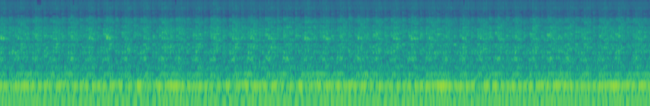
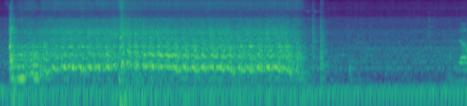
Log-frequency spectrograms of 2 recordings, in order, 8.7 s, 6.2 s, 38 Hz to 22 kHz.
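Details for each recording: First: 1941 GMC one-ton pickup, 230ci straight six, first start after 15–20 years: steady, even idle with a smooth low beat, no skips or stumbles; no cylinder sounds missing, running healthy. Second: 1941 GMC one-ton pickup, 230ci straight six, first start attempt in 20 years with two-stroke oil in the gas: cranking about three turns a second, a few coughs that never catch; owner suspects flooding, no start.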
